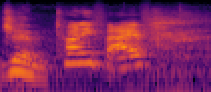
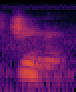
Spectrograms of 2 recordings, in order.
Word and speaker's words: djinn: It's genie. It's not pronounced genie. It's pronounced Jinn. No, gin is the species, which is DJINN.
